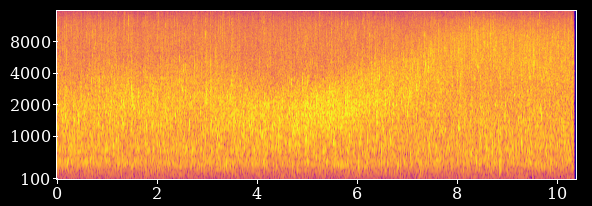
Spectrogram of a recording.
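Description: Ambience field recording playing back as a steady noisy wash, with a narrow EQ boost swept through the upper mids. The boosted band swells around the middle and moves higher toward the end, bringing out a sizzle like frying a steak along with boiling potatoes.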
